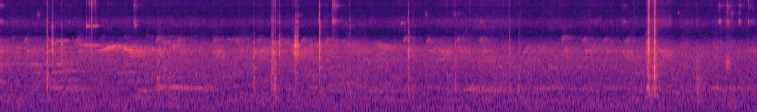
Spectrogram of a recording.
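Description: Faint bird chirps over steady outdoor background noise, with a few light clicks and one sharper click about six and a half seconds in.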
